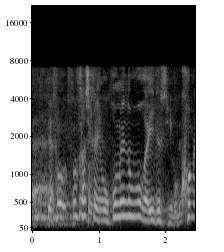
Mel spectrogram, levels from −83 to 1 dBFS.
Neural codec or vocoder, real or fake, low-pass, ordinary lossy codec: codec, 24 kHz, 6 kbps, HILCodec; fake; 7.2 kHz; none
